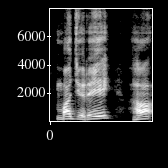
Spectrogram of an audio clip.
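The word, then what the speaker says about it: مجریها: کو امالہ کہتے ہیں۔ امالہ کی را کو اردو کے لفظ قطرے کی را کی طرح پڑھیں، یعنی ری کی نہیں بلکہ رے پڑھیں۔ امالہ کے ہجے اس طرح کریں: میم جیم زبر مج، را امالہ والی رے، مج رے، ہا الف زبر ہا، مج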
